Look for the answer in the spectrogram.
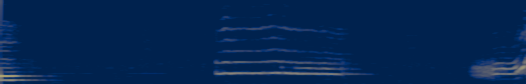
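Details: A dramatic pet cockatiel gives a short sliding note, then a long steady whistle lasting about a second, then a rough rising squawk, with silence between them.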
